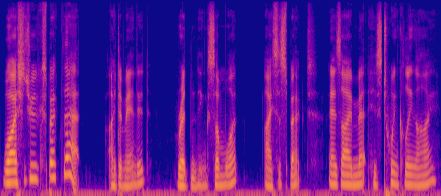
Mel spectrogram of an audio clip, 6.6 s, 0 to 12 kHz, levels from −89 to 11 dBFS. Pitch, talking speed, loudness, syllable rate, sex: 145 Hz, 155 wpm, -21 LUFS, 5.0 syllables/s, male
